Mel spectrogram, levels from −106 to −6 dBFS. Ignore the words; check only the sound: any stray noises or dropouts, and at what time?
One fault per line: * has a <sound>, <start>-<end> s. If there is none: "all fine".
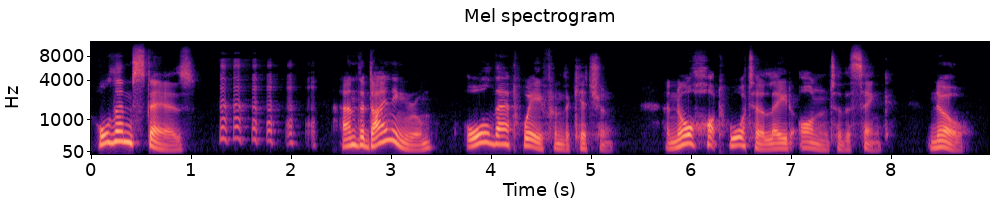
* has a laugh, 1.3-2.3 s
